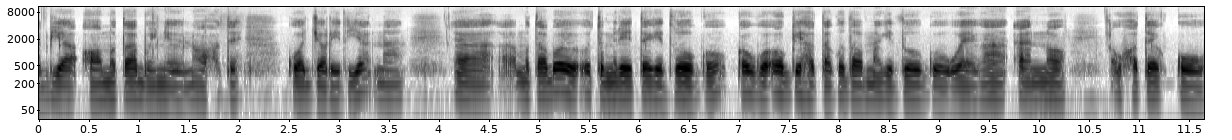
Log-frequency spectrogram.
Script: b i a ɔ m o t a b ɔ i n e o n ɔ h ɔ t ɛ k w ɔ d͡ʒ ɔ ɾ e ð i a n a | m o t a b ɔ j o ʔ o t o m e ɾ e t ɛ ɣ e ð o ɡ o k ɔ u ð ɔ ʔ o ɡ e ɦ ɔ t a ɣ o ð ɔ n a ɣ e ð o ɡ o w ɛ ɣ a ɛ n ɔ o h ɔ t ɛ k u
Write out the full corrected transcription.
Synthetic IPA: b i a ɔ m o t a b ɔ i n e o n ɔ h ɔ t ɛ k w ɔ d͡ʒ ɔ ɾ e ð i a n a | m o t a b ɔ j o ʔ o t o m e ɾ e t ɛ ɣ e ð o ɡ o k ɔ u ɣ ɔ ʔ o ɡ e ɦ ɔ t a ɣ o ð ɔ m a ɣ e ð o ɡ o w ɛ ɣ a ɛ n ɔ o h ɔ t ɛ k o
